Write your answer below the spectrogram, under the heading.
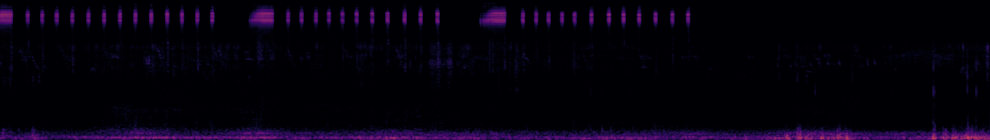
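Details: Snore-like song of a male northern snoring cicada, Kikihia cutora cutora, in New Zealand: rapid high ticking, a few per second, with two short louder buzzes, stopping after about ten seconds above a low rumble.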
